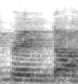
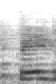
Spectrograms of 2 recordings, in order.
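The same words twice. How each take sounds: First: पेंटा ending in an open "taa"; added final A. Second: Said in the usual way. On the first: Shown as a demonstration. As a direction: sound the last vowel of पेंटा, pen-taa. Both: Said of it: "पेंट नहीं".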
